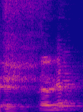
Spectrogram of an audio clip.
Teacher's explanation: বাতাস বের হতে হবে দাঁতের ফাঁক দিয়ে নিচের ঠোঁট দিয়ে উপরের দাঁত স্পর্শ হবে এবং বাতাস বের হবে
